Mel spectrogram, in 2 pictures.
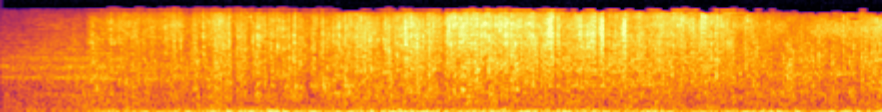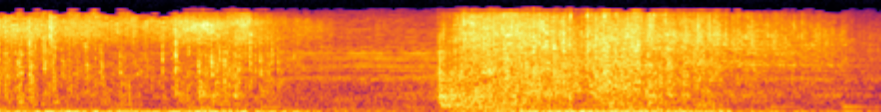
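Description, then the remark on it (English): A loud, deep grinding rumble made by dragging a cinder block across a wooden floor, the menacing rumble sound designers created for the fire-breathing demon Balrog in The Lord of the Rings movies, roars continuously with heavy low end, dips briefly, then surges back. No one speaks. “Sound designers created his menacing rumble by dragging a cinder block across a wooden floor.”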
